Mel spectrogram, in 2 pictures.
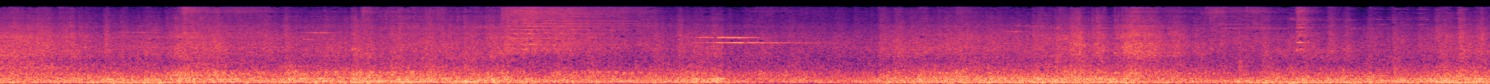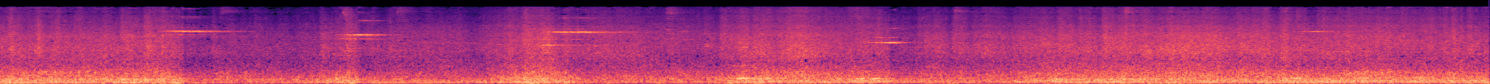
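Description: Freight train wagons rolling on the track with a steady rumble, and brief high-pitched wheel squeals every few seconds.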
